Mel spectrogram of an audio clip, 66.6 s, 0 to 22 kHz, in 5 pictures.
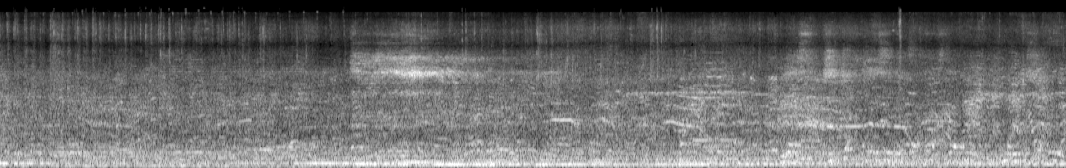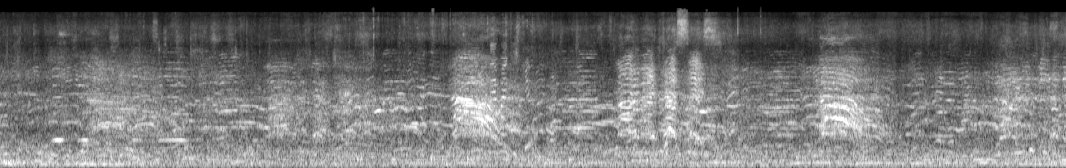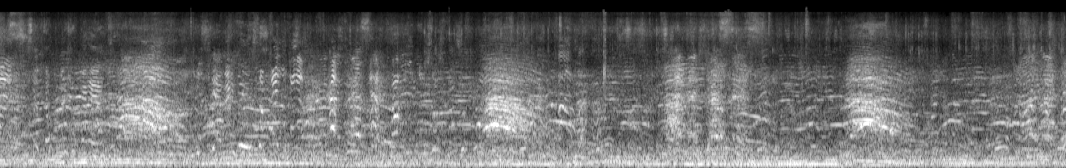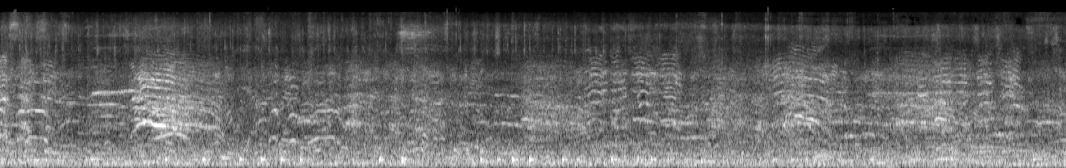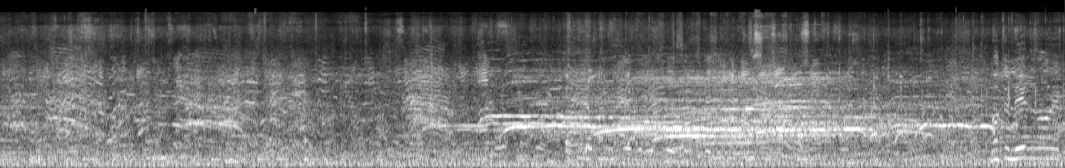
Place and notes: Youth for Climate March, chanting, singing, music, horns. Recorded Zoom H2n
Région de Bruxelles-Capitale - Brussels Hoofdstedelijk Gewest, België - Belgique - Belgien, 1 April 2019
